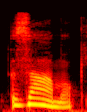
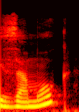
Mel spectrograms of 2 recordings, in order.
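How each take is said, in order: First: ЗА́мок, opening syllable stressed; stress on first syllable. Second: ЗамО́К, final syllable stressed; stress on last syllable. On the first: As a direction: say замок stressing ЗА. (наголос на першому складі: за́мок) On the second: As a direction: say замок stressing МОК. (наголос на другому складі: замо́к) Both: Shown as a demonstration. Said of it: "а от наголошуємо по-різному".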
